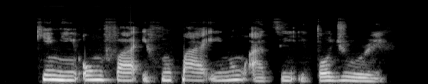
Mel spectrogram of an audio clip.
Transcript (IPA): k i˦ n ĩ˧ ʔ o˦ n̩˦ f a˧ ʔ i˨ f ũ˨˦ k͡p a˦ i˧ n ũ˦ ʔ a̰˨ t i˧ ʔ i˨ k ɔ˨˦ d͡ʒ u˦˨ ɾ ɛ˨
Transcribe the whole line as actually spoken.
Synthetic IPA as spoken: k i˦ n ĩ˧ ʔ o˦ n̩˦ f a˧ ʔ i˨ f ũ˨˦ k͡p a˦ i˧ n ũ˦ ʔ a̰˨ t i˧ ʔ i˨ t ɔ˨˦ d͡ʒ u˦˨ ɾ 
